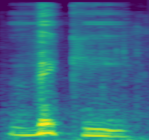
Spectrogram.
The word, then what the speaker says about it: VICI: By the way, I'm VICI, pronounced Vicky.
